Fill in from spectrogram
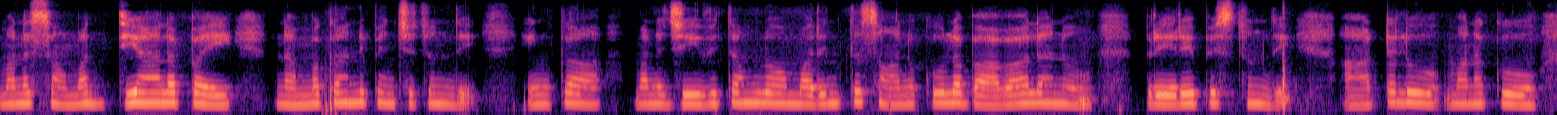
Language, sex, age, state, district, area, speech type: Telugu, female, 18-30, Andhra Pradesh, East Godavari, urban, spontaneous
